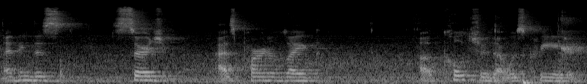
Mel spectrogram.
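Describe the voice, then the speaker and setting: A woman's voice: on the low side, fairly even intonation, slow pace, noisy background. Dominican woman in an echoey room. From Dominican Republic. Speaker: guest. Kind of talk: casual interview.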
